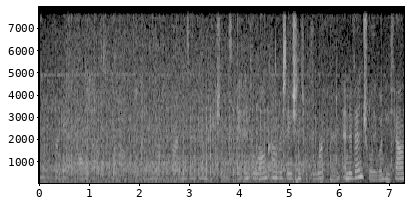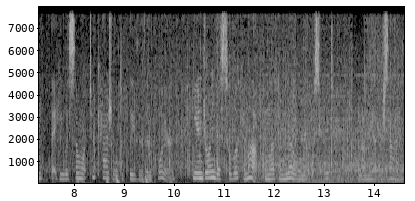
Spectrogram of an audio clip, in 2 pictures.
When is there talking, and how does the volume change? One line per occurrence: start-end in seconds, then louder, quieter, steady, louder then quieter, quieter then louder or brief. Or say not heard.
0.0-14.5 louder.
